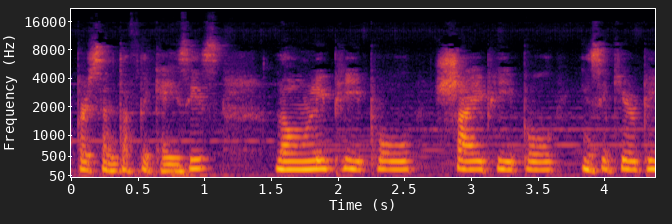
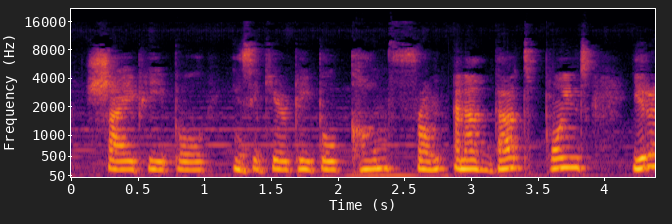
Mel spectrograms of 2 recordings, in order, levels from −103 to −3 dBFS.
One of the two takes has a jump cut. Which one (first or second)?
second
